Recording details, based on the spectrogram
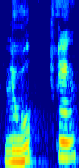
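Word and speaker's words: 旅行: দেন travel, তাহলে এটা উচ্চারণ কি হবে? লু সিং, লু সিং, লু সিং, লু সিং, অর্থাৎ কি ট্রাভেল।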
